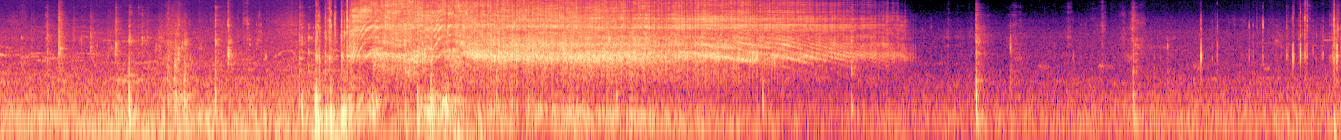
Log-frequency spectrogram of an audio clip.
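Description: A toy monster-truck ATV's plastic gears whirring loudly for about six seconds as its wheels spin, fading a little and then cutting off suddenly; small handling clicks before and after.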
